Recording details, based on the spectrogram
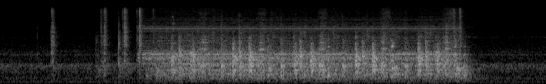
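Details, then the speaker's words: Cub Cadet 122 garden tractor that won't turn over with the key because the starter and solenoid wires were swapped. Touching the terminal directly makes the starter whir the engine for about three seconds with even compression pulses; there is no spark yet. "Because won't turn over with the key switch."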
